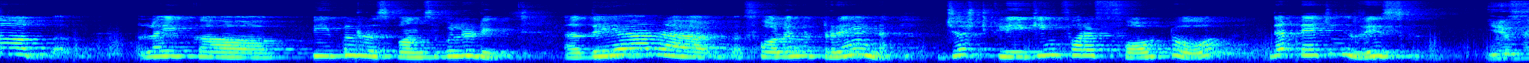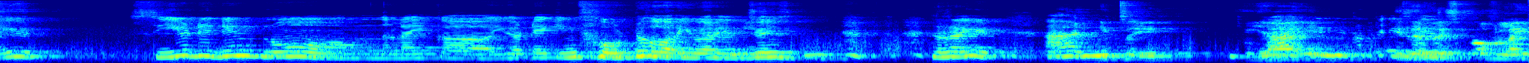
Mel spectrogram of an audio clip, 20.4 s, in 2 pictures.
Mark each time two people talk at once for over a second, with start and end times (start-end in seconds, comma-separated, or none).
18.6-19.8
